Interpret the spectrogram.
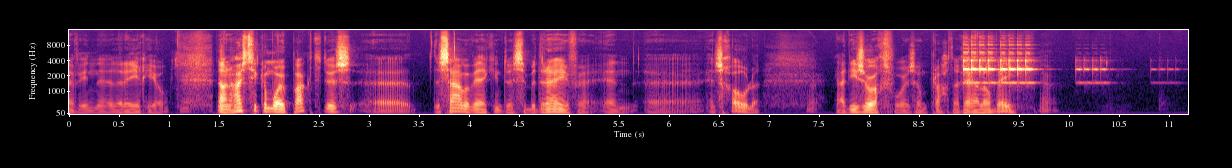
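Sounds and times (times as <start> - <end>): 
speech: 0.0 - 10.0
phone ringing with a short electronic tone: 9.0 - 11.1.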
